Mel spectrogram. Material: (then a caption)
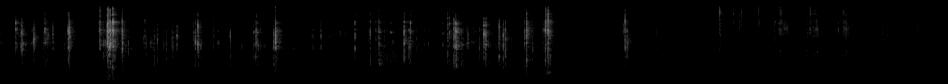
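Wood. A handful of wooden colored pencils is held in one hand and rolled and shuffled with fingertips and long nails, so the pencils clack and rub together. Quick, bright clicks and dry rustles come in dense clusters, with a short pause near the middle before sparser clicks resume. The sound is quiet and thin with no low end, and each click dies away almost instantly.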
